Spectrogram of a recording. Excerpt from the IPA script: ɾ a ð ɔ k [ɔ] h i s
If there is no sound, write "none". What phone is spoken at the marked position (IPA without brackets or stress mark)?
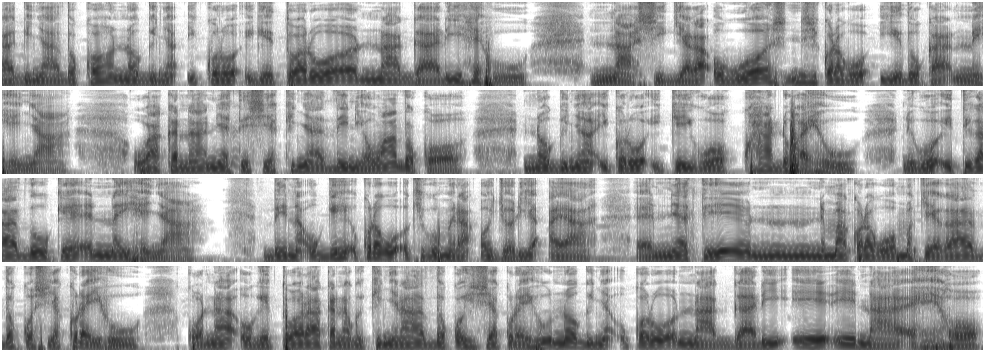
ɔ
